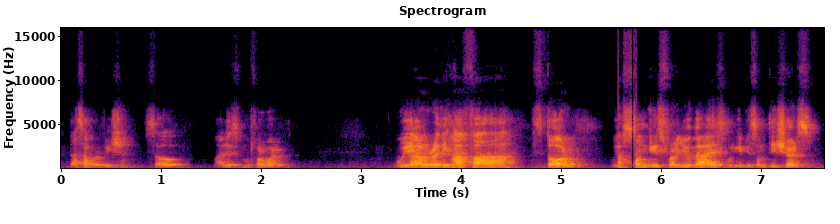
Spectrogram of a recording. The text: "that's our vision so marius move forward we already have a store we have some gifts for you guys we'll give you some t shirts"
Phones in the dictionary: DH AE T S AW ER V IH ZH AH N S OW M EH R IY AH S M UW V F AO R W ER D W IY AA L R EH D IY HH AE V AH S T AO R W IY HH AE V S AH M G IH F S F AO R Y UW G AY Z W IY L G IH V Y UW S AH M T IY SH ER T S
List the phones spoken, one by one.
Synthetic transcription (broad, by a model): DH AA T S AW ER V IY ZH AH N S OW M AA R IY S M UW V F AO R W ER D W IY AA L R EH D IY HH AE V AH S T AO R W IY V S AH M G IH S F AO R Y UW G AY S W IY L G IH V Y UW S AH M T IY SH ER T S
